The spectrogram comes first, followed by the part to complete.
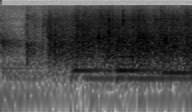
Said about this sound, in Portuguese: Dá uma salva de palmas a Jesus. Aleluia. Vamos aplaudir com força.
